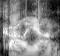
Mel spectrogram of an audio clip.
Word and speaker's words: Carl Jung: Um, I think they always pronounce it young.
